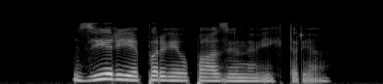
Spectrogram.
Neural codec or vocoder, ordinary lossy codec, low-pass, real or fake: codec, 44.1 kHz, 7.8 kbps, DAC; Opus, 24 kbps; 7.2 kHz; fake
